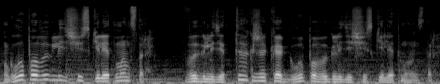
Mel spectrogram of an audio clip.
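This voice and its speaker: A man plays a droll commenting voice in a comic dub. His tone is dark and mellow with swinging pitch, making dry remarks over soft guitar. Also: very animated, fairly quick, lightly acted. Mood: dry, mocking.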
